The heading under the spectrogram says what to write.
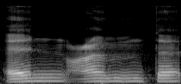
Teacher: Nun ini tidak boleh didengungkan, sekadar kita baca dengan jelas bunyi nun ini, tanpa dengung, tanpa qalqalah. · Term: izhar halqi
